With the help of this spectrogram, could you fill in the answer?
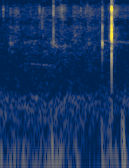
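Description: A ball-shaped gall growing on a pine branch is tapped three times, giving short, dry, bright clicks that die away almost instantly over a low background rumble. The growth sounds solid and woody.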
